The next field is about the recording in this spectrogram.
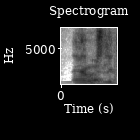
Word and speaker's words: Elmsley: ¿Así se pronuncia? Sí, Elmsley Count, ajá.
